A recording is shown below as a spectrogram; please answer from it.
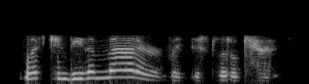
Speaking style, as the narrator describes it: said the lady

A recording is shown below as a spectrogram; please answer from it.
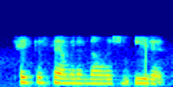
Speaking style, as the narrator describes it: said Finnegas

